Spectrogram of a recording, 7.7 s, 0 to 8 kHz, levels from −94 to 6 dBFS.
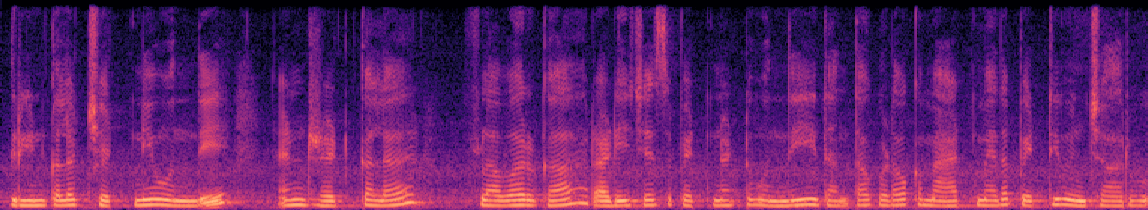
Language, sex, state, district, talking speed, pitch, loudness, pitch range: Telugu, female, Andhra Pradesh, Anantapur, 155 wpm, 195 Hz, -16 LUFS, 185-205 Hz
